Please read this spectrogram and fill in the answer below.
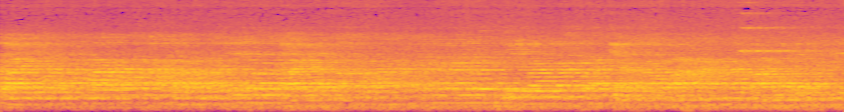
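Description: Buddhist worshippers and monks chanting a sutra together, a steady recitation of many voices without pause.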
